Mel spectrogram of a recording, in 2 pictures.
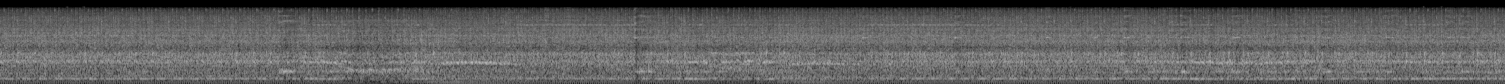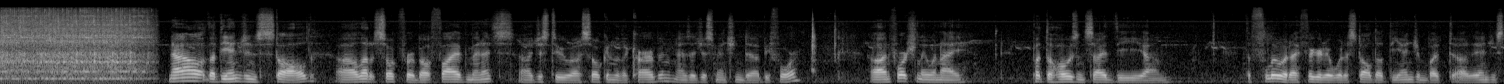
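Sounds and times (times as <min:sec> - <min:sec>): car engine idling: 0:00.0 - 0:16.6.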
